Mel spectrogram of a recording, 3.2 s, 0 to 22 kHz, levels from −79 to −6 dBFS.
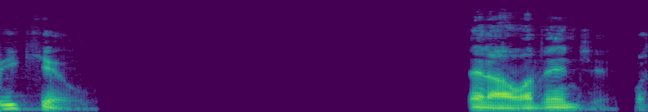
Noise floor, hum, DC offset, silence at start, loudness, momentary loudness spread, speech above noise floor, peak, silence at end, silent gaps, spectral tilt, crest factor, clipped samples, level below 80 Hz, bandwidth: -83 dBFS; 60 Hz at -60 dBFS; under 0.1%; 0 s; -24 LUFS; 8 LU; 60 dB; -6 dBFS; 0 s; none; -6.5 dB/octave; 22 dB; under 0.1%; -56 dBFS; 15 kHz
